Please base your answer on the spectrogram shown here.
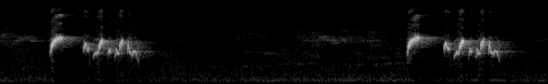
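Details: Red-whiskered bulbul in song training, repeating the same phrase twice about three and a half seconds apart: a sharp rising whistle, then a cheerful cluster of rapid warbled notes.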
